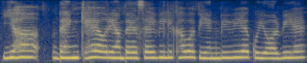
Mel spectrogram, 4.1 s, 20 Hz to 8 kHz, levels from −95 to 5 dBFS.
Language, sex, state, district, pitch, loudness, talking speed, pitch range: Hindi, female, Himachal Pradesh, Shimla, 275 Hz, -14 LUFS, 235 wpm, 265-285 Hz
